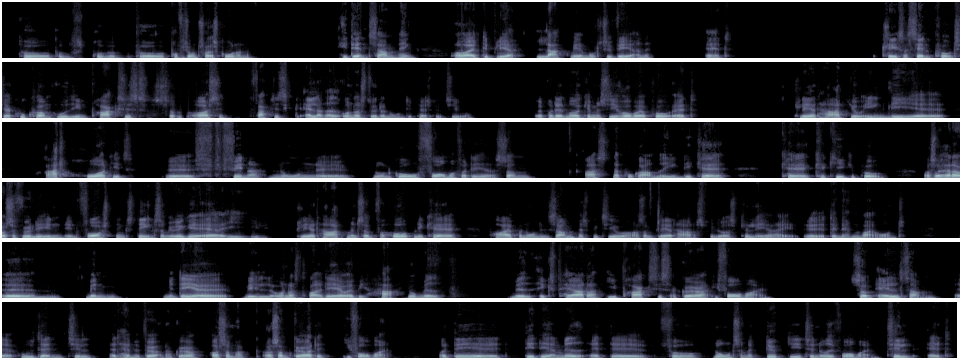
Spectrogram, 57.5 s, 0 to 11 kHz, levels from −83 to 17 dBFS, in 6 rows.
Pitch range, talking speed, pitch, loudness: 125-150 Hz, 185 wpm, 135 Hz, -24 LUFS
